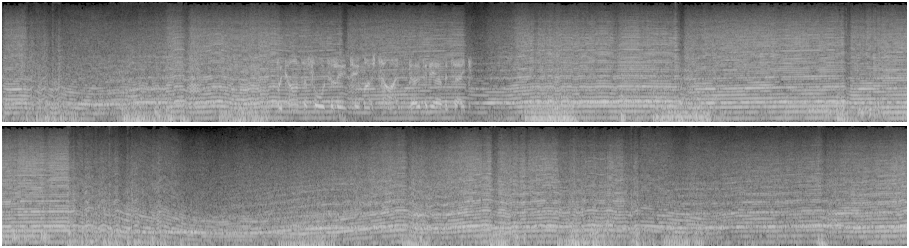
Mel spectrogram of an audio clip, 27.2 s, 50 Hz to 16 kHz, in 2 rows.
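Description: A Formula One V8 engine screams at high revs, rising and dropping as it shifts through the gears.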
